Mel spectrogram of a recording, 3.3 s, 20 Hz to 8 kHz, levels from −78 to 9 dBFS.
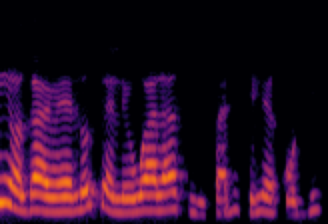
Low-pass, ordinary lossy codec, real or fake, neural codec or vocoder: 7.2 kHz; none; fake; autoencoder, 48 kHz, 32 numbers a frame, DAC-VAE, trained on Japanese speech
